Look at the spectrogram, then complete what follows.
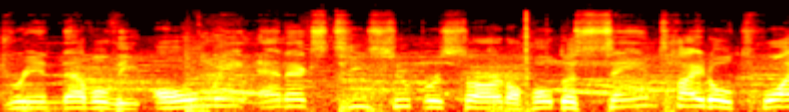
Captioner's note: crowd chatter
